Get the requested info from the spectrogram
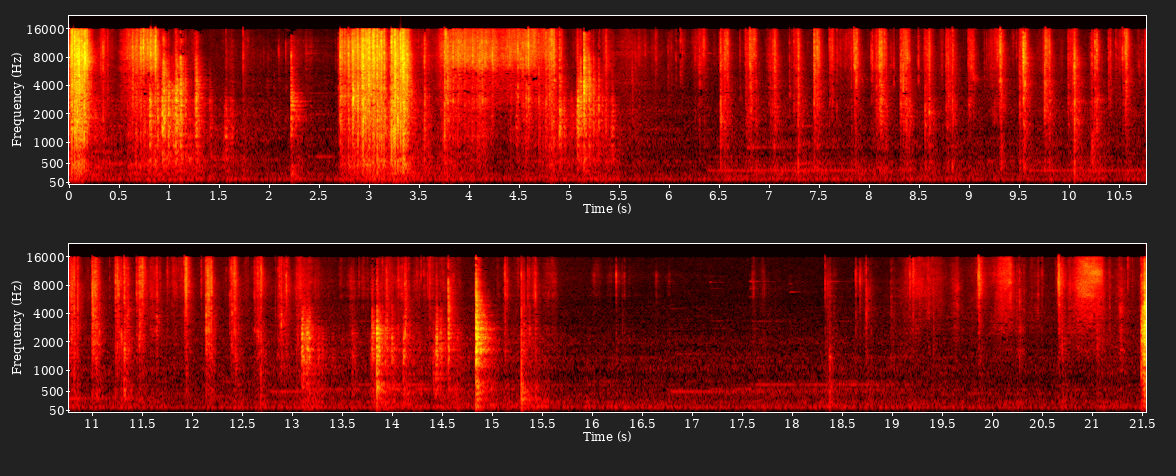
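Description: A deck of tarot cards shuffled by hand: a few loud swishes of cards sliding against each other, then a long run of quick card flicks, thinning to a few soft taps near the end.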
